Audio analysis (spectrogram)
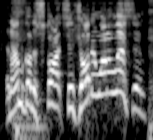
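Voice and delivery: high-pitched scolding at the chat; exasperated teacher scolding the class. Real, not acted. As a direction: tell them off for not listening. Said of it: "Joey's gonna say that I'm yelling".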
